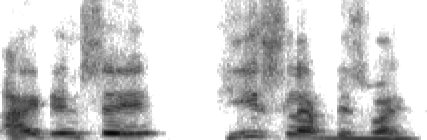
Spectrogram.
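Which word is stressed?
he. The stress falls on the word he. Some other person did the slapping. "I said she slapped his wife"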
